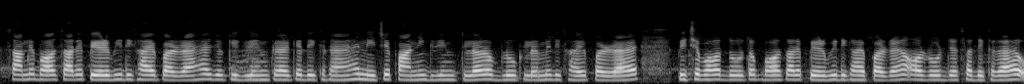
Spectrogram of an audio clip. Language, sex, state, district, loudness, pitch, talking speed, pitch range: Hindi, female, Uttar Pradesh, Jalaun, -16 LUFS, 215 Hz, 280 wpm, 210-225 Hz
